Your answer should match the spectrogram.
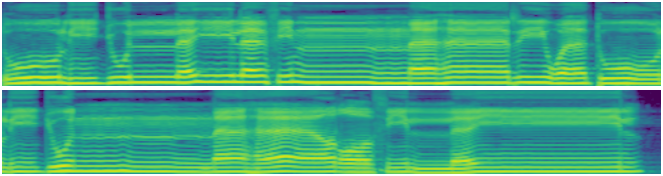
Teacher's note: Lail itu juga 4 harokat. Mad linnya.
